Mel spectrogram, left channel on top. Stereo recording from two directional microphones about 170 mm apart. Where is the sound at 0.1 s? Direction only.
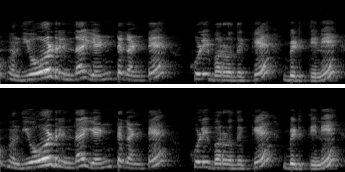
60° right (ahead or behind).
